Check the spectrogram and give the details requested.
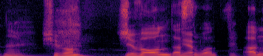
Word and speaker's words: Siobhan: Siobhan? No. Siobhan, that's the one.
